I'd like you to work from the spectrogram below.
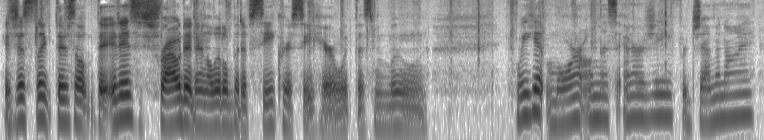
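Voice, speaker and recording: A deep, mellow, creaky-voiced woman does a tarot reading at normal speed while her voice is giving out. Her delivery is hesitant, full of restarts, and she asks the cards questions out loud.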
